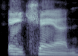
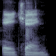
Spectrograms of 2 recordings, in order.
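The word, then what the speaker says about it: Achane: Mostert, it's supposed to be Devon A-Chan, not A-Chain.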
